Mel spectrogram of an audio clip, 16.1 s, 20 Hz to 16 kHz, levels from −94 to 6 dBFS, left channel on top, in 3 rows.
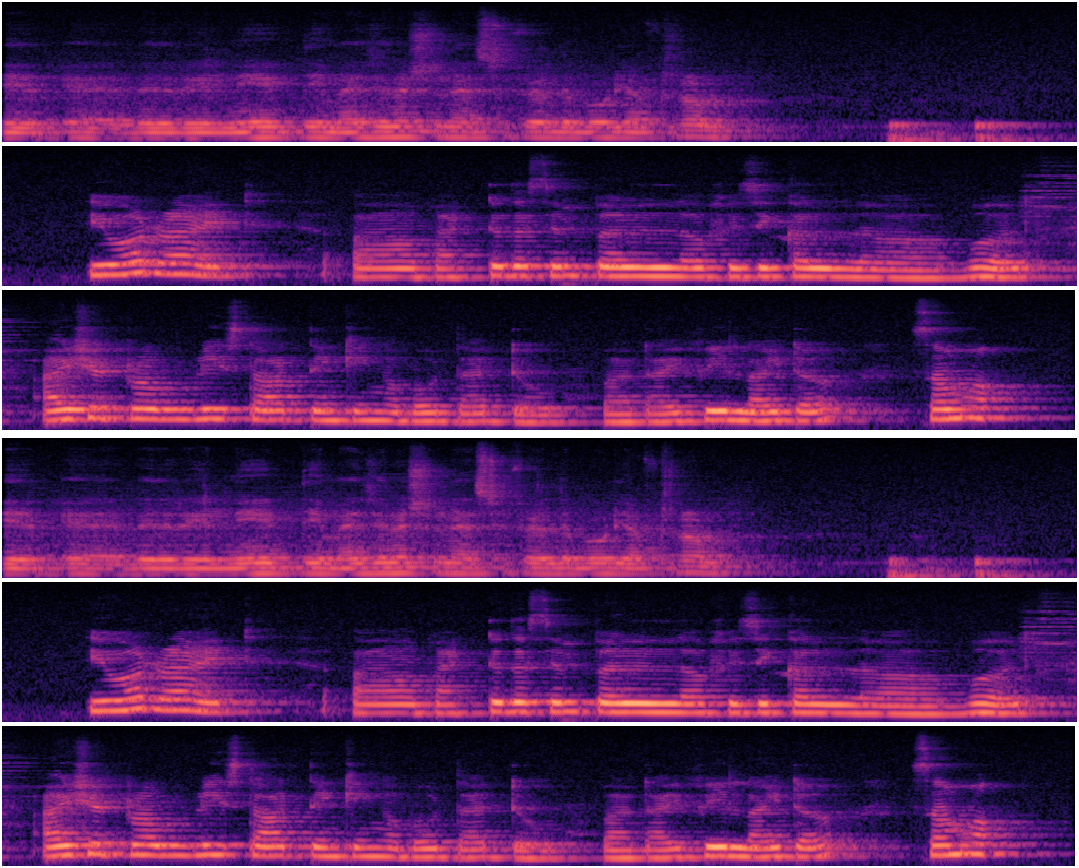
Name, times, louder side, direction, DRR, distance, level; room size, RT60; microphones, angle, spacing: voice 1, 0.0-3.7 4.4-5.0, equal, 65° right, 2 dB, 1.3 m, -32 dB
voice 2, 5.8-6.5 7.1-13.5 13.8-14.9 15.3-15.7, right 1 dB, 10° right, 3 dB, 0.4 m, -23 dB
9.5 x 4.2 x 4.7 m, 0.83 s
head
